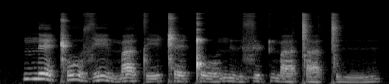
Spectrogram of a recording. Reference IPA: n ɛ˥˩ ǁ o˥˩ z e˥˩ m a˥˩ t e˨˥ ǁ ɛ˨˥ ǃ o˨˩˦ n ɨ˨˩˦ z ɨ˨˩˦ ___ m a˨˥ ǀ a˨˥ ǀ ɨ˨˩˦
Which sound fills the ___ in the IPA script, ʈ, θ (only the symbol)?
ʈ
